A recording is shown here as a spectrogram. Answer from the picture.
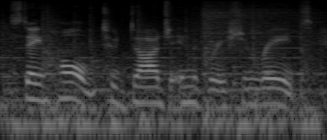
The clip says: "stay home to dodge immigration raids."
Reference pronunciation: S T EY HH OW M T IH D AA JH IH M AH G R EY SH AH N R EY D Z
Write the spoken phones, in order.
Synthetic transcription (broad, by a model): S T EY HH OW M T IH D AA JH IH M AH G R EY SH AH N R EY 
